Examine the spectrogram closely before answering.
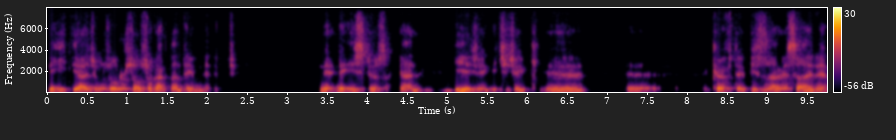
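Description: A man speaks at a fairly slow pace in a dark, mellow tone, his pitch swinging very widely. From Turkey, Ankara. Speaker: retired architecture professor. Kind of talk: interview.

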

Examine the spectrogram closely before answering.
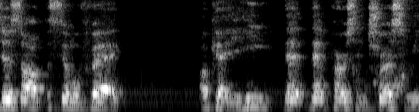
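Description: Speech comes fairly slowly in a somewhat breathy voice. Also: man. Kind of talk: casual podcast chat.

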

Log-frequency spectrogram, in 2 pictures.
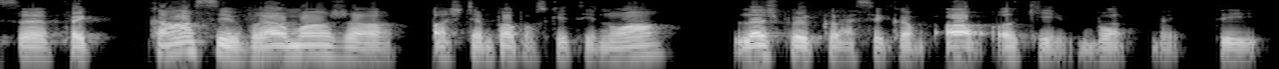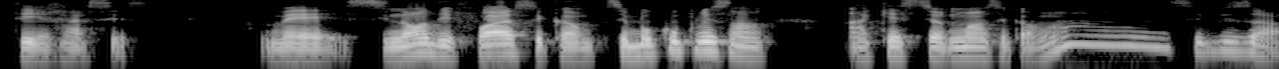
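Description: Against a quiet background, a man speaks at a fairly slow pace in a fairly low pitch. It is a plain, everyday voice with ordinary pitch variation. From Haiti. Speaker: guest. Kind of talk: casual chat.

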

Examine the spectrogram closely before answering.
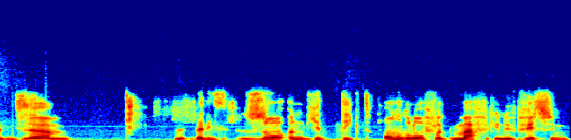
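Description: A man's high voice with a strong Antwerp accent, very slow delivery and very wide swings in pitch. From Antwerp, Belgium. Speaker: actor and cabaret performer. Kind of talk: casual chat.

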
